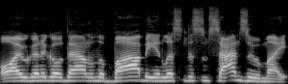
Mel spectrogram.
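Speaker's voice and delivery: put-on Australian accent and Australian-style pronunciation. Asked to pronounce a band name like an Australian: Australian accent. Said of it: "Pronounce it like an Australian would".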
